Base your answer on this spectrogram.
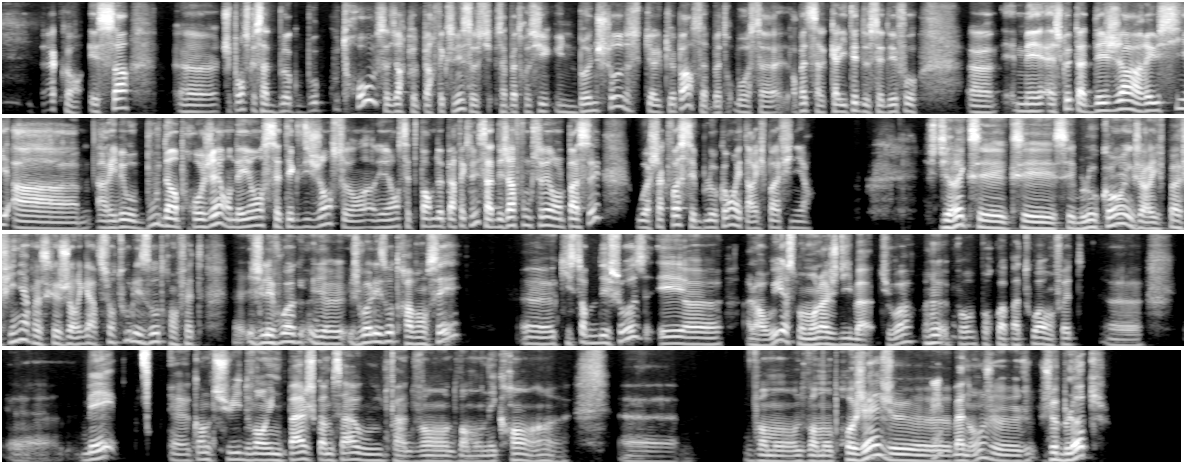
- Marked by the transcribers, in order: tongue click
- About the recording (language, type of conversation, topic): French, advice, Comment mon perfectionnisme m’empêche-t-il d’avancer et de livrer mes projets ?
